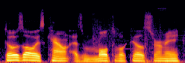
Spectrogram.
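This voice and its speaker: A young man with a fairly low voice narrates his gameplay in an easygoing voice-over. He talks conversationally and hands out tips as he goes. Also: moderate pace. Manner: relaxed, conversational, tip-giving. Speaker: gaming YouTuber narrating gameplay. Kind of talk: casual gameplay commentary voice-over.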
